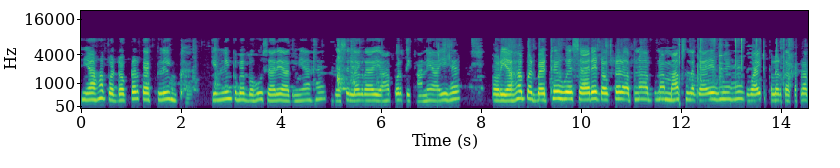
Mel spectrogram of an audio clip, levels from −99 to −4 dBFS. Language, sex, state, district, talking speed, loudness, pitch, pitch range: Hindi, female, Bihar, Sitamarhi, 155 wpm, -16 LUFS, 245 Hz, 230-265 Hz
